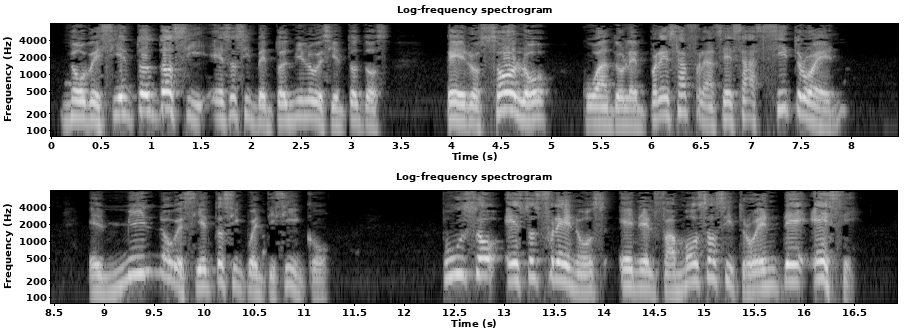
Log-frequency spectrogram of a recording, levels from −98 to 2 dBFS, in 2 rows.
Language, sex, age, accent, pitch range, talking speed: Spanish, male, 50-69, Mexican, 155-225 Hz, 85 wpm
